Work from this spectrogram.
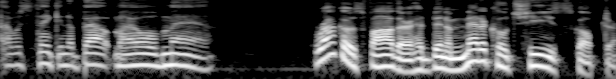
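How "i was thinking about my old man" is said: raspy, rough-edged whisper. Reading a story aloud, voicing a character's line: hoarse whisper. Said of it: "he'd say in a hoarse whisper".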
